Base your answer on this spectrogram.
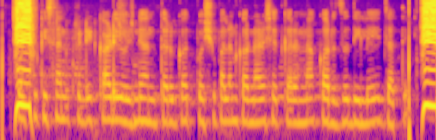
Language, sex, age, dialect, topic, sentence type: Marathi, male, 25-30, Varhadi, agriculture, statement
